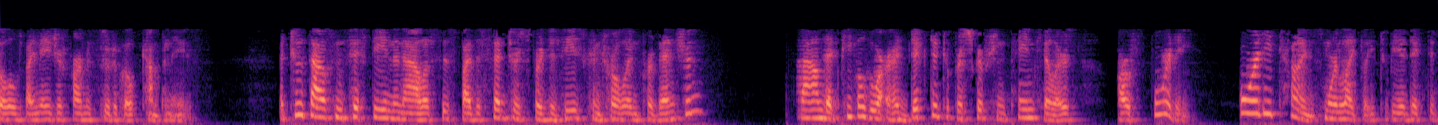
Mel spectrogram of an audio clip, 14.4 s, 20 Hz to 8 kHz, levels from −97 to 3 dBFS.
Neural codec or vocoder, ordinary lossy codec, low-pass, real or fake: none; AAC, 16 kbps; 7.2 kHz; real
